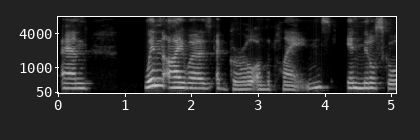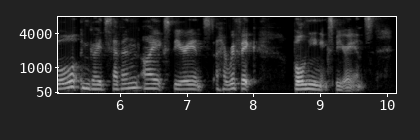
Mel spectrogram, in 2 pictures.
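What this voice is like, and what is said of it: American Midwestern accent. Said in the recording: “if you can tell by my accent,⟧ I was a Kansas-born girl”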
